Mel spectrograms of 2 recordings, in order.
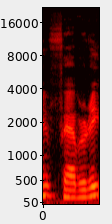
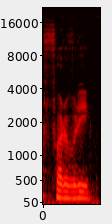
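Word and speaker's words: February: ठीक है, जैसे जनवरी होता है नॉट जनवरी, इस तरह फेबररी होता है नॉट फरवरी।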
